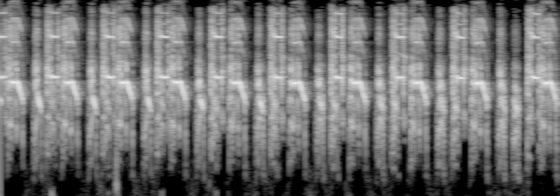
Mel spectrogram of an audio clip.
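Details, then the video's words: Grey francolin, called desi teetar, gives a continuous run of loud, raspy, ringing phrases, about two per second, each a cluster of harsh notes with a falling tail, in a quiet setting. "Teetar Ki Zabardast Awaaz 🔊 | Clear Desi Teetar Voice"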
